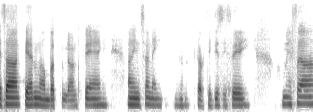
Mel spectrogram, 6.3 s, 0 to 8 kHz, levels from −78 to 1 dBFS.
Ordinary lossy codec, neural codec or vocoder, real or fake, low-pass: Opus, 24 kbps; codec, 16 kHz, 0.5 kbps, X-Codec, HuBERT features, trained on general audio; fake; 7.2 kHz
